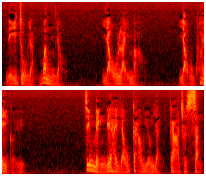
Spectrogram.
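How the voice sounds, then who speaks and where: An actor playing an elderly, generous lord in a radio drama, speaking in a slow, measured, approving way with a Hong Kong Cantonese accent. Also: male voice, lowish voice, warm tone, breathy edge, heavily acted. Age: older. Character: elderly kindly male lord, generous father-in-law.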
